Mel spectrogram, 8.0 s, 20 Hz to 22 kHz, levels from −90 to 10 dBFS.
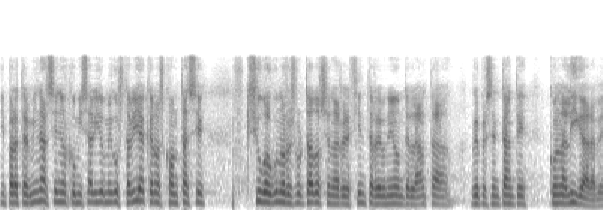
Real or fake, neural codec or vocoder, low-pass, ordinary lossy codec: fake; codec, 16 kHz in and 24 kHz out, 1 kbps, XY-Tokenizer; 7.2 kHz; none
